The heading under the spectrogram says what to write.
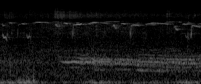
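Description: A female elk's drawn-out, wavering moan rises and sags steadily over a low rumbling background. She is calling to attract a male during the mating season. The call is steady and sustained.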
